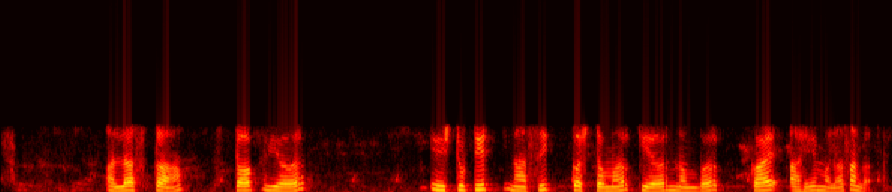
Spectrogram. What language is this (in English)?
Marathi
